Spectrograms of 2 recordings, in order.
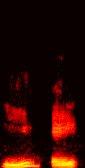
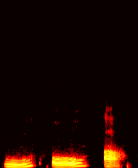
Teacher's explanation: The former are pronounced with the tongue in the front of the mouth, the latter with the tongue in the back.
